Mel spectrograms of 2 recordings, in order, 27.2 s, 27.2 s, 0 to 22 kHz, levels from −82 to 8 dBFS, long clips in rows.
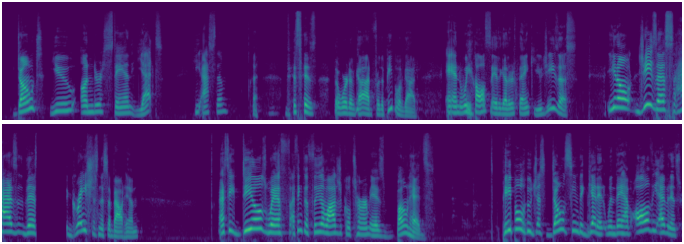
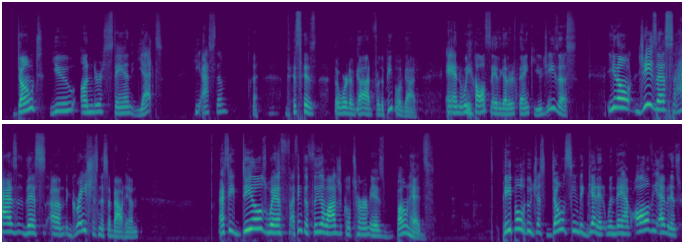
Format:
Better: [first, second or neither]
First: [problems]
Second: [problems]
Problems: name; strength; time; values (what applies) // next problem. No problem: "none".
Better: second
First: audio cutting out; at 14 s for 0.5 s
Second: none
